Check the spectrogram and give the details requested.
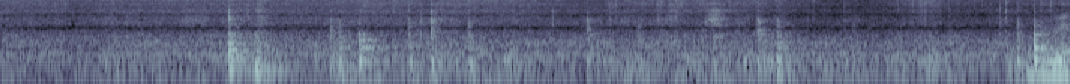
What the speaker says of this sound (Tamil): நல்லா வணக்கி விட்டுக்கலாம்.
